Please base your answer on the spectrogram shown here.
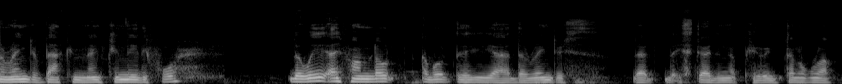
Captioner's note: speaking Indigenous Language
